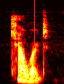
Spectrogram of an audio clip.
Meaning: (noun) A person who lacks courage; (adjective) 1. Cowardly 2. Borne in the escutcheon with his tail doubled between his legs; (verb) To intimidate
- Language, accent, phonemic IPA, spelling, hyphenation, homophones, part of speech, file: English, Southern England, /ˈkaʊəd/, coward, co‧ward, covered / cowered, noun / adjective / verb, LL-Q1860 (eng)-coward.wav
